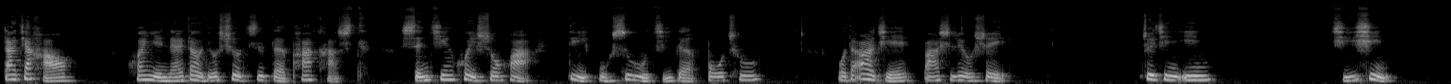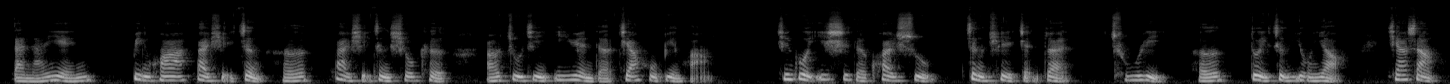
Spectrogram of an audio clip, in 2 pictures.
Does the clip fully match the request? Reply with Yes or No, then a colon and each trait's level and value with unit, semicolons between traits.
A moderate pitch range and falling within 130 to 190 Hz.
Yes: average, 3.4 semitones; medium, 185 Hz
